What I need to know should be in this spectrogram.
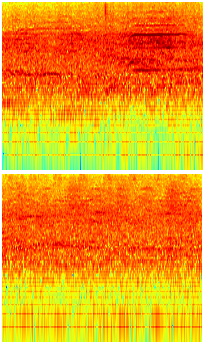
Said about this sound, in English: listen to the reception around this Suncorp Stadium for that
